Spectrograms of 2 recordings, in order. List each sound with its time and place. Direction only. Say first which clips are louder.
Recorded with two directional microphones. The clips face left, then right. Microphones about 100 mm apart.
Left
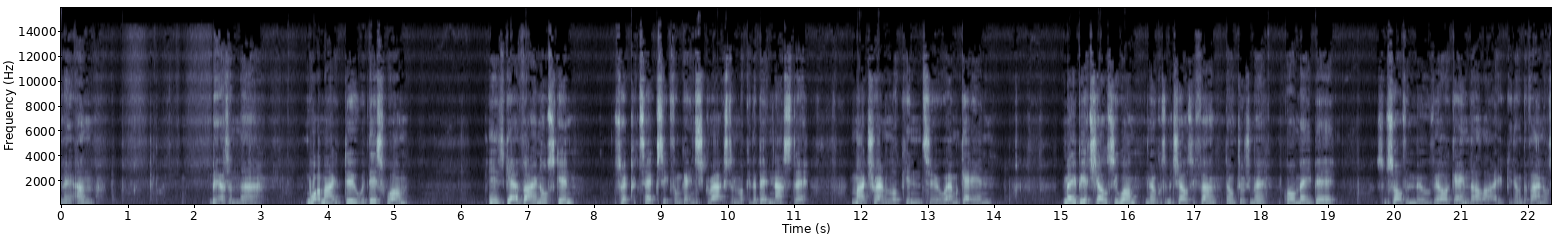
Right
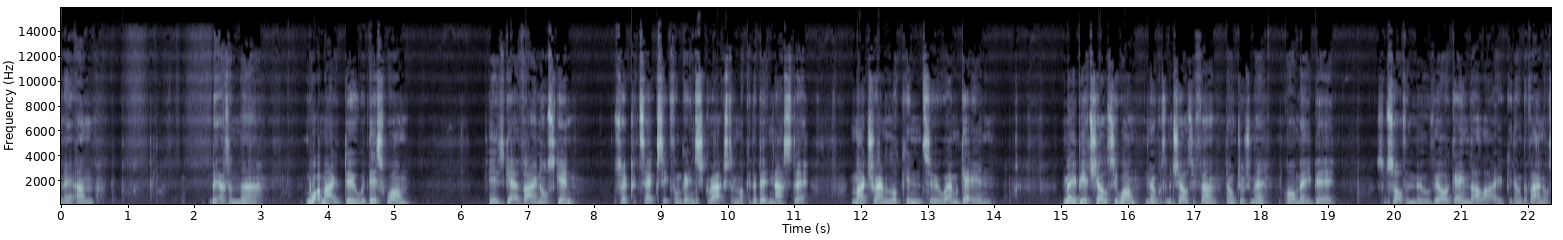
0.0 s speech: right 2 dB; centre (ahead or behind)
2.2 s speech: right 2 dB; 5° right (ahead or behind)
6.4 s speech: left 4 dB; 30° left (ahead or behind)
20.1 s speech: right 1 dB; 5° left (ahead or behind)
